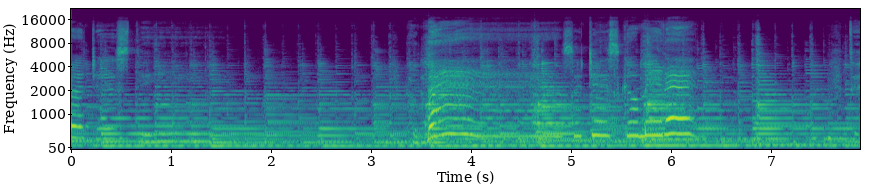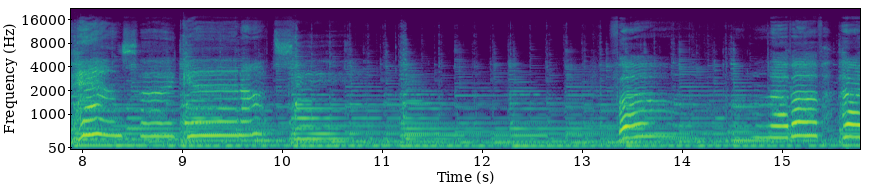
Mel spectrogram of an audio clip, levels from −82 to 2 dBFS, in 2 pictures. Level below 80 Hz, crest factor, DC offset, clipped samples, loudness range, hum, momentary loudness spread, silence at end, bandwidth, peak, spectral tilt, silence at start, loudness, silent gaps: -50 dBFS; 16 dB; under 0.1%; under 0.1%; 7 LU; none; 14 LU; 0 s; 16.5 kHz; 0 dBFS; -5 dB/octave; 0 s; -17 LUFS; none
